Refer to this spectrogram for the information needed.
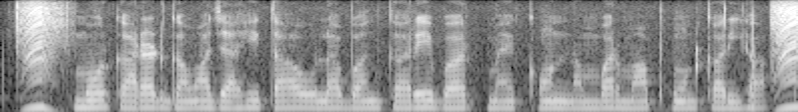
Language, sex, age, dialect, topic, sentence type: Chhattisgarhi, female, 25-30, Eastern, banking, question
